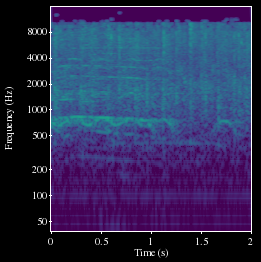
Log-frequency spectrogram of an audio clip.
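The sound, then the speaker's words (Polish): Audience applause at a live concert as two vocalists are welcomed onto the stage; a dense, steady wash of clapping runs unbroken throughout at an even loudness. “Witamy, prosimy o brawa.”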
